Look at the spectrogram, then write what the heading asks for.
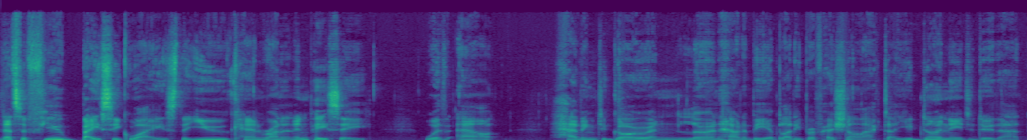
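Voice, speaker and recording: An Australian man with a fairly low voice who talks in a relaxed, conversational way. He is encouraging and pokes fun at himself as he explains game-mastering techniques. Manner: chatty, self-deprecating, encouraging. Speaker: game master giving tips. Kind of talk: casual instructional talk.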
